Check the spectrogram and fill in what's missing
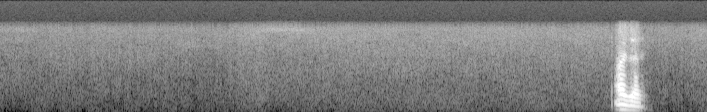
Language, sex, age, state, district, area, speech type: Santali, male, 30-45, West Bengal, Jhargram, rural, conversation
